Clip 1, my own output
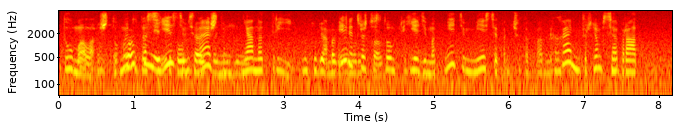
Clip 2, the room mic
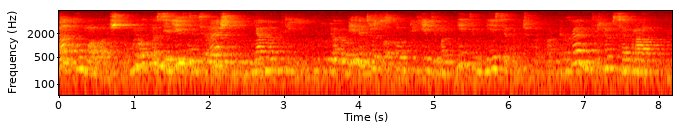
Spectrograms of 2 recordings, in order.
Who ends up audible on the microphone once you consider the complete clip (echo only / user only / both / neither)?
echo only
